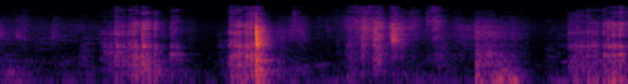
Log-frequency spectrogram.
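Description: Fabric being handled and cut with tailor's shears on a cutting table: a series of short rasping strokes about a second apart, the loudest about two and a half seconds in.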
